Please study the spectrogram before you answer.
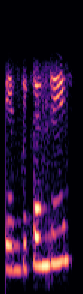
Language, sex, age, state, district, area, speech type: Telugu, male, 45-60, Andhra Pradesh, West Godavari, rural, conversation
